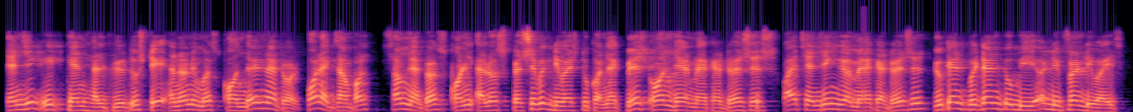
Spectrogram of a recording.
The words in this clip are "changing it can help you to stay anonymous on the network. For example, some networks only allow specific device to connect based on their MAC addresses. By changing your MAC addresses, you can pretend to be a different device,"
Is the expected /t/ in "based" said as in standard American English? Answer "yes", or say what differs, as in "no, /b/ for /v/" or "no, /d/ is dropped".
yes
